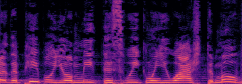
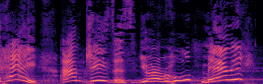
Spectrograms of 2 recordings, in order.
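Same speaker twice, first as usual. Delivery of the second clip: higher-pitched, chatty, rising on the name; mock casual introduction; 5 semitones higher than usual. Preacher imagining Jesus meeting Mary Magdalene, mock casual introduction. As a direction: act out an absurd first meeting.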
